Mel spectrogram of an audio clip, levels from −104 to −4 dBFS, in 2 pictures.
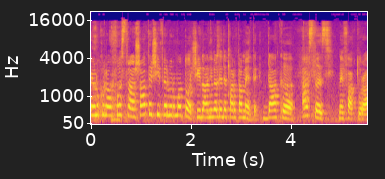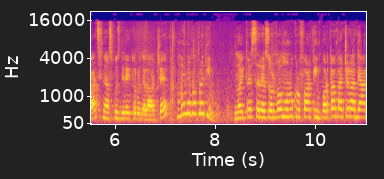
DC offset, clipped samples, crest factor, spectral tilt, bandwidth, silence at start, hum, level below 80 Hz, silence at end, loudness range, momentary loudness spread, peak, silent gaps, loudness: under 0.1%; under 0.1%; 10 dB; -3 dB/octave; 17.5 kHz; 0 s; none; -54 dBFS; 0 s; 1 LU; 4 LU; 0 dBFS; none; -10 LUFS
